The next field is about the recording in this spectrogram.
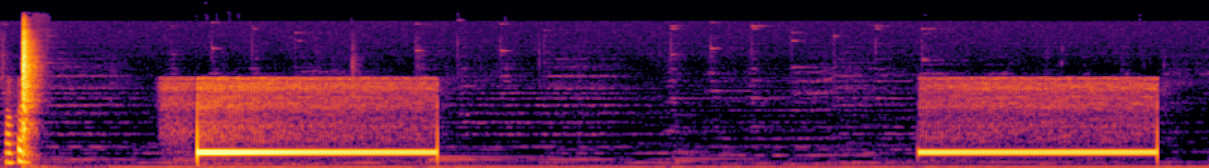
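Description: A telephone ringing tone plays while calling someone: two long, steady buzzing tones, each about two seconds, separated by several seconds of near silence, after a brief click at the start.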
